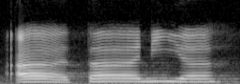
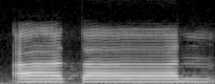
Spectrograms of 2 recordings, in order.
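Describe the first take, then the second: First: The word ends with a full ya syllable. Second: The word ends on a bare n sound. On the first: The reader continues without stopping. "dibaca fathah ketika wasal" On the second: The reader stops here. "atau membuang ya"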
